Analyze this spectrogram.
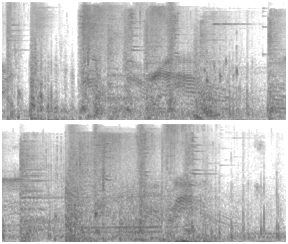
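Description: Fiery blasts burst loudly.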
